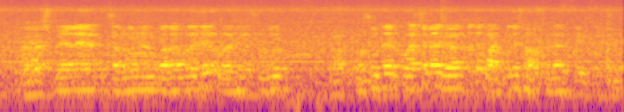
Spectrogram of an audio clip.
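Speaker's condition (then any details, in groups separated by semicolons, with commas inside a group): No condition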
